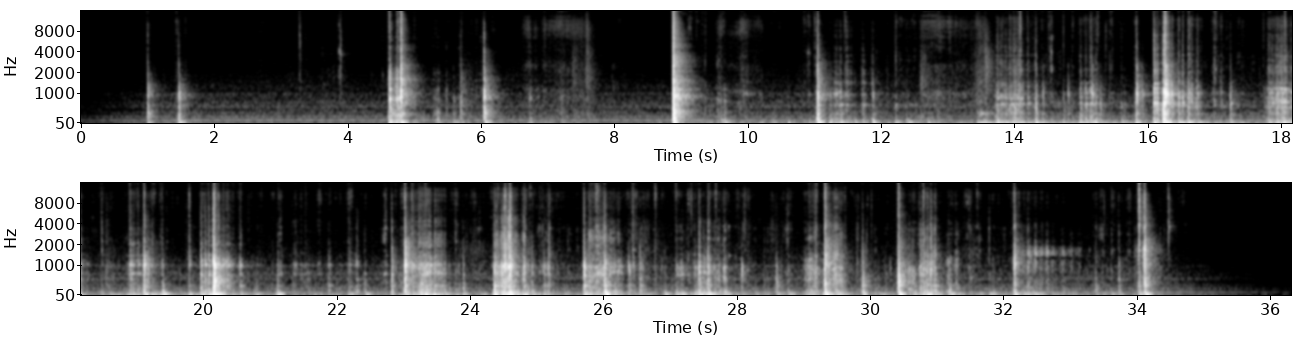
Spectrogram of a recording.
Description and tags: Using a can opener
can-opener, crunch, wrench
